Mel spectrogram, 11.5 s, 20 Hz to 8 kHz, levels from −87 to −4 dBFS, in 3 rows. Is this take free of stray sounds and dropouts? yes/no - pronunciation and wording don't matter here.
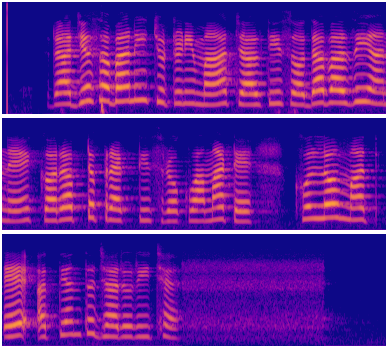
yes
